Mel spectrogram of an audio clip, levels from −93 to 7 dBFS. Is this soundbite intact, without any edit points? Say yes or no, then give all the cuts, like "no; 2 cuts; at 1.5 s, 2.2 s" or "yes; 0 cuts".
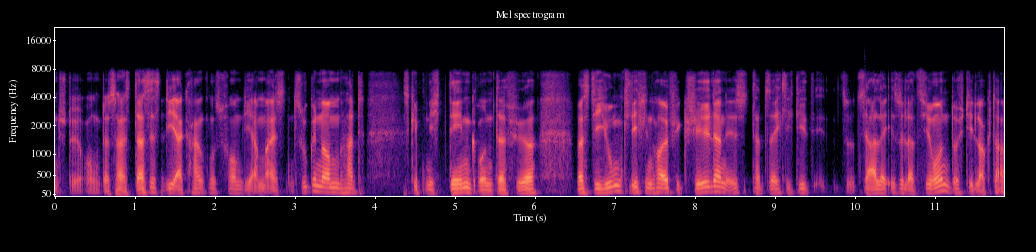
no; 1 cut; at 4.4 s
